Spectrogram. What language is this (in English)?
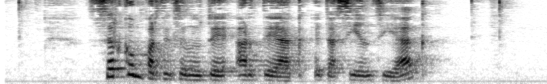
Basque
